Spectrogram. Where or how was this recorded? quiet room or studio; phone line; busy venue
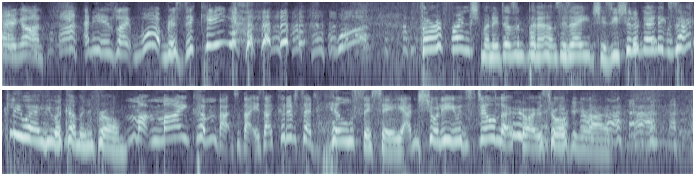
busy venue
